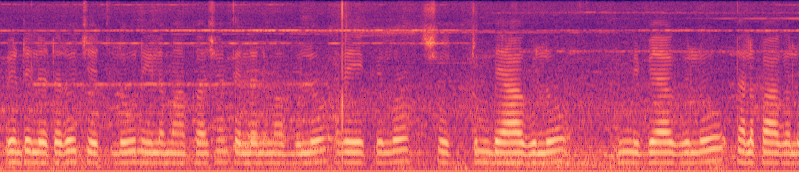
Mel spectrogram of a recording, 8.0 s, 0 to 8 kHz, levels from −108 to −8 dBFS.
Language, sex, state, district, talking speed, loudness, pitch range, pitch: Telugu, female, Andhra Pradesh, Srikakulam, 85 wpm, -23 LUFS, 170-180 Hz, 175 Hz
